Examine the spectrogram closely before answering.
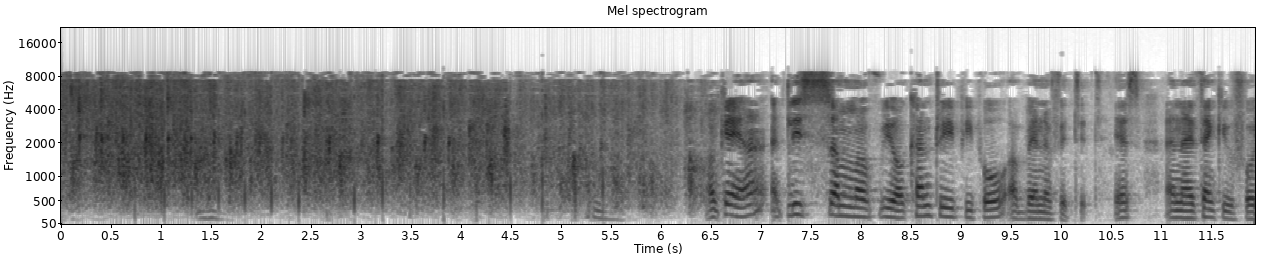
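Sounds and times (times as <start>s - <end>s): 
audience applause: 0.0s - 6.6s
speech: 6.5s - 11.9s.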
